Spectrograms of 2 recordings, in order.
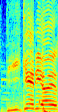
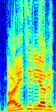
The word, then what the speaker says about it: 나이지리아: 만들어 놓으면 어떡하냐 뭐야 니게리아의 수도는 도쿄는 일본이잖아 그러니까 아 부자 부자 어떻게 외워야 돼 어떻게 외워야 돼 아 니겔이야가 아니라 됐어 나이지리아를 니게리아라고 읽는 무식함이라고 하시는데 제가 봤을 때 여기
